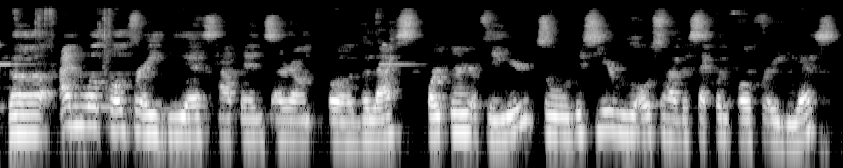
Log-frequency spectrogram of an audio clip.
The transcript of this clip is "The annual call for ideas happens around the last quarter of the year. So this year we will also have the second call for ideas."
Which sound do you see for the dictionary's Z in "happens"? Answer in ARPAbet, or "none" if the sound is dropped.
S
